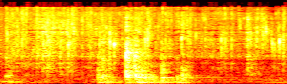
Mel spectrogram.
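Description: Onion batter frying in a hot pan, with a steady crackling sizzle and a few louder splattering bursts as more batter goes in, heard close up with no talk.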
